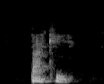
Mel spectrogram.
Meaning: Tobacco
- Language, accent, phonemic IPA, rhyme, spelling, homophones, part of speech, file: English, Southern England, /ˈbæki/, -æki, baccy, bakkie, noun, LL-Q1860 (eng)-baccy.wav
